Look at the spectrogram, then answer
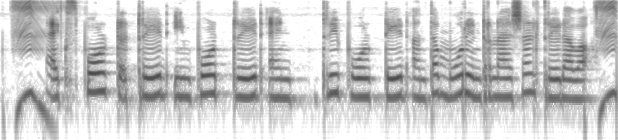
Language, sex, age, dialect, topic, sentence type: Kannada, female, 18-24, Northeastern, banking, statement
